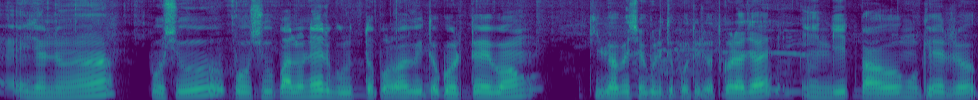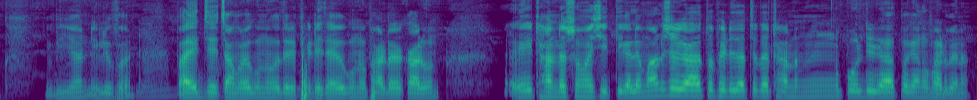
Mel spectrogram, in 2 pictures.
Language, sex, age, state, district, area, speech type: Bengali, male, 18-30, West Bengal, Uttar Dinajpur, urban, spontaneous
